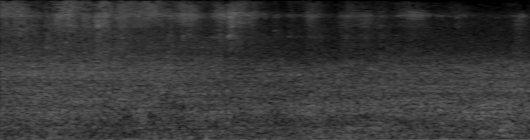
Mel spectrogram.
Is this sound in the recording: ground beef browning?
no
